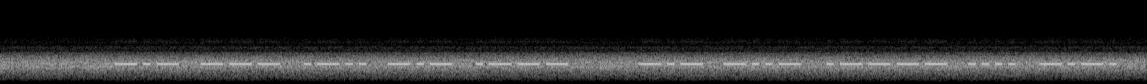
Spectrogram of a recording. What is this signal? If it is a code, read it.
Morse code, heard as a keyed tone, hand-sent with a paddle, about 18 wpm, 960 Hz, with heavy radio static and a narrow filter. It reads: KOLKJ KX1HC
